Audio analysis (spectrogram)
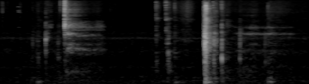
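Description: Number keys tapped on a computer keyboard in a quiet room, a few scattered clicks followed by a sharper burst of quick keystrokes and some lighter taps.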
